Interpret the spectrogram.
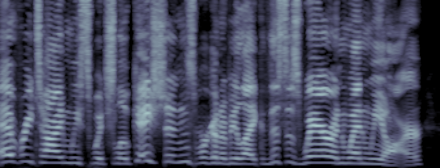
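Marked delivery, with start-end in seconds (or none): none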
